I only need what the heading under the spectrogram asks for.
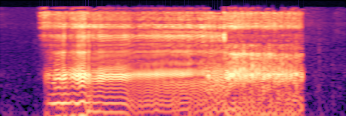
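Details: Two sleeping pugs snoring loudly: one long, buzzy, harmonic-rich snore lasting about three seconds, steady in pitch and then slightly shifting, set against a quiet indoor background.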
